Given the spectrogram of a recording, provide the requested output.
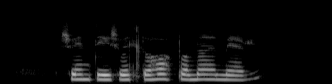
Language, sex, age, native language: Icelandic, female, 12, Icelandic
